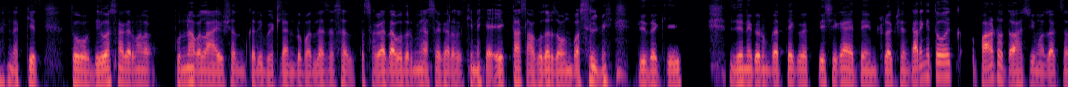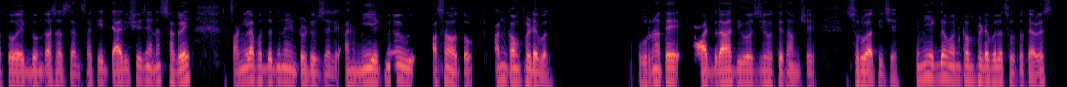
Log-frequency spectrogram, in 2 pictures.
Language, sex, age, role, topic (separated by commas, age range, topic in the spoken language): Marathi, male, 35-39, guest, पहिल्या नोकरीच्या पहिल्या दिवशी तुम्हाला कसा अनुभव आला?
